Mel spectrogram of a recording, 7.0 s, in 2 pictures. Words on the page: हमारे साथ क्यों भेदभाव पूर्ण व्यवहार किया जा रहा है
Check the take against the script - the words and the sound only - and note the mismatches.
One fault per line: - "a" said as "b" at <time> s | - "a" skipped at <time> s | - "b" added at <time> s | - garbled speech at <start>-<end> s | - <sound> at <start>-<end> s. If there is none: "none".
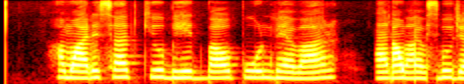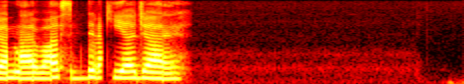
- garbled speech at 2.8-4.3 s
- "रहा" skipped at 4.7 s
